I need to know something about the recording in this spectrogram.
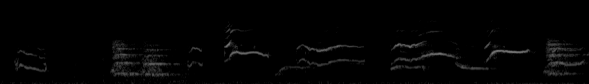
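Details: Husky puppies crying in short, high-pitched whining wails, some rising then dipping, others bending upward into squeaky howl-like notes, about one call every second with brief pauses between.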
